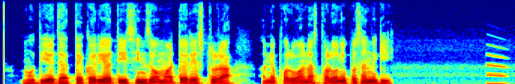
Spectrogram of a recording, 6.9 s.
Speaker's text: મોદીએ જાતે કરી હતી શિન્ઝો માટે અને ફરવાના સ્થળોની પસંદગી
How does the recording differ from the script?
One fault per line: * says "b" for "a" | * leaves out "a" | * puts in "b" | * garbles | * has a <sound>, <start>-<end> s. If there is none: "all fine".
* puts in "રેસ્ટોરાં"
* has a chirp, 6.5-6.8 s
